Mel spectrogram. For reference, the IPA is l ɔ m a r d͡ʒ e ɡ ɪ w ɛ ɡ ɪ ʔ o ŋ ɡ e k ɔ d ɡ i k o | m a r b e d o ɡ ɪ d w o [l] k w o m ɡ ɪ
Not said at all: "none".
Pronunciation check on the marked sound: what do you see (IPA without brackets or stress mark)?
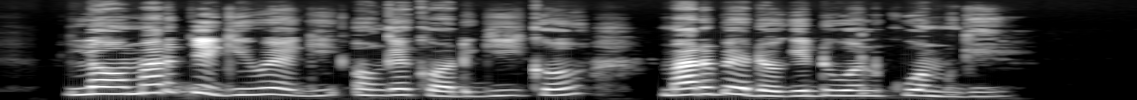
l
